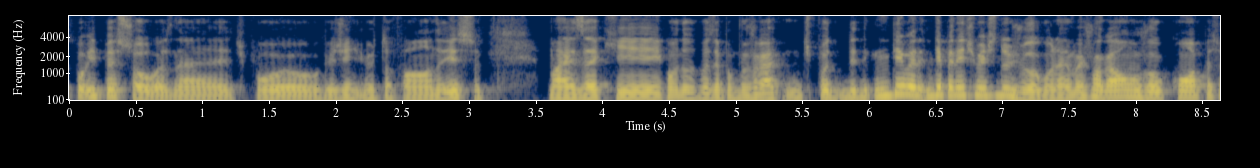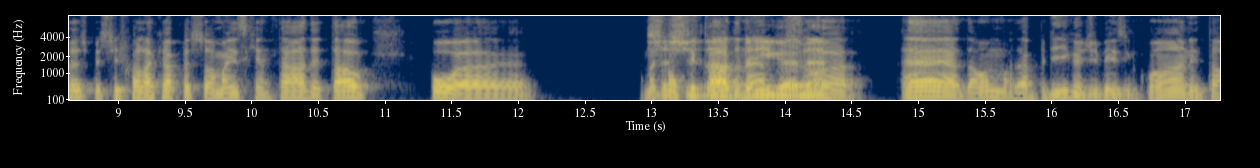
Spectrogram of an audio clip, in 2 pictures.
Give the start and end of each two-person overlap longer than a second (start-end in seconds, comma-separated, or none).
13.0-14.5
